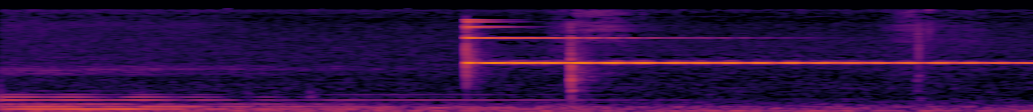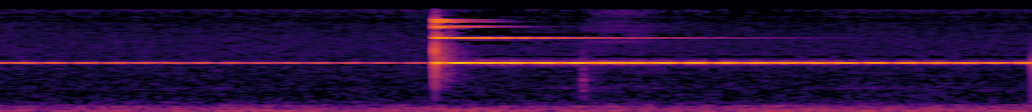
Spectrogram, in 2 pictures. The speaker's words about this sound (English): Now wiggling your toes and your fingers, And when you hear the sound of the chimes, gently coming back into the space.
